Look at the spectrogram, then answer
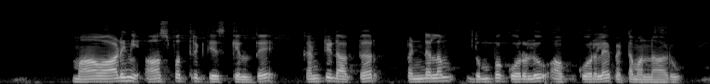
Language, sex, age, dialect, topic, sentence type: Telugu, male, 18-24, Central/Coastal, agriculture, statement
